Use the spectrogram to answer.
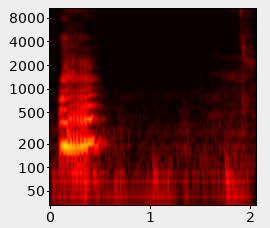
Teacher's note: и этот звук гласный безударный следующая буква Р обозначает звук р этот звук согласный звонкий Он сонорный у него нет пары по звонкости глухости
